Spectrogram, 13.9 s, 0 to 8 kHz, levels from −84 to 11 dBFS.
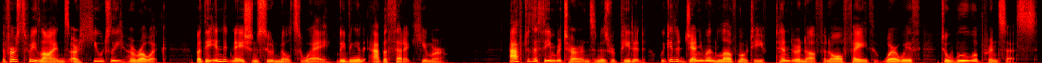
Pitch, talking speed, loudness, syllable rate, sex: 125 Hz, 175 wpm, -25 LUFS, 5.6 syllables/s, male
